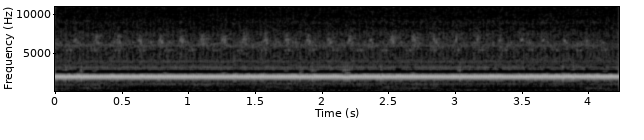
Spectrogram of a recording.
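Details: Mole cricket call, played to lure mole crickets into traps: a steady, unbroken mid-pitched trill holding one even tone throughout, with faint low background hum.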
